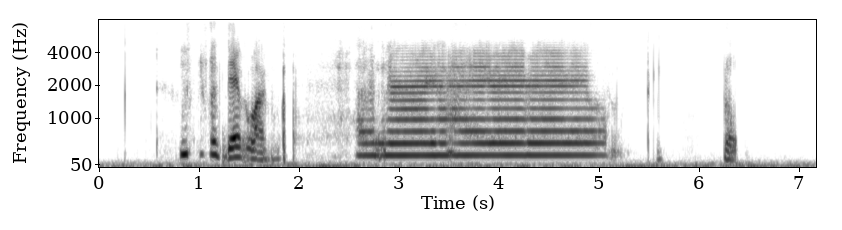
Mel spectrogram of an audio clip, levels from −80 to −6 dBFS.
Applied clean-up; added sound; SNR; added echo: neural diffusion model UNIVERSE++.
